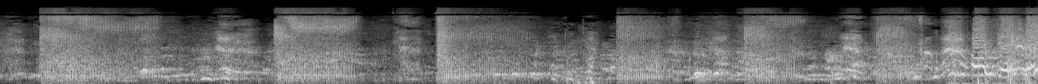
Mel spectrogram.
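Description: Several people blowing raspberries (lip trills) at each other, a loud, ongoing spluttering noise mixed with laughter.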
